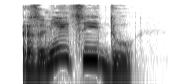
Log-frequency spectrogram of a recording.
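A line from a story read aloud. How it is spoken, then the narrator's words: Cheerful reply. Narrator (Russian): весело ответил Самгин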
